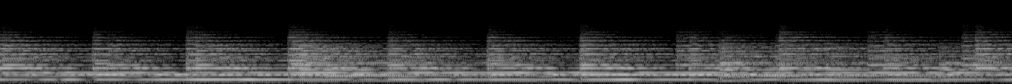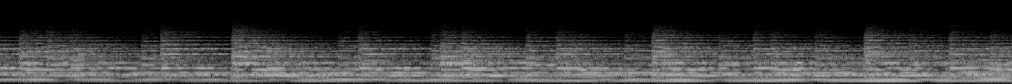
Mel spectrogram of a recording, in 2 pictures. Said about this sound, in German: Auch dann erklingen überall im Land lautstark die Kirchenglocken, um dies zu verkünden.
